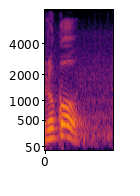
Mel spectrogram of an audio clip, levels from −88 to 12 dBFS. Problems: constant background noise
